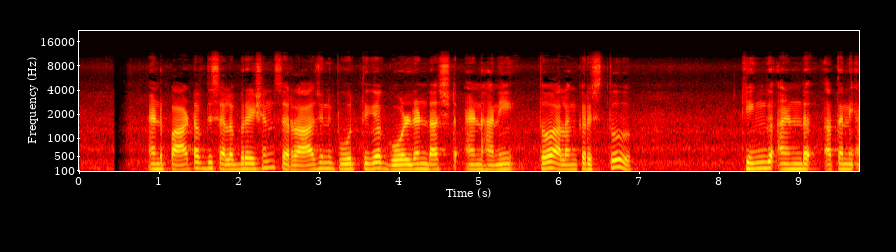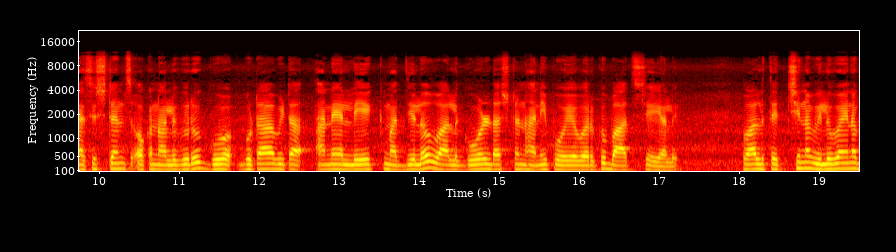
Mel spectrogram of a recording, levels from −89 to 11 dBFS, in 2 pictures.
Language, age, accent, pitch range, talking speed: Telugu, 20-39, native, 135-150 Hz, 110 wpm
